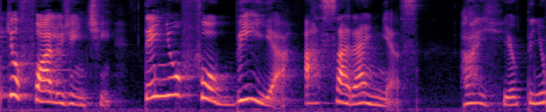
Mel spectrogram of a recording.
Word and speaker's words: fobia: Em espanhol, fobia. Perfeito? Claramente tem diferente sílaba tônica, né? Aqui a gente carrega a voz em fobia, em espanhol, e em português seria fobia. Então, repete.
